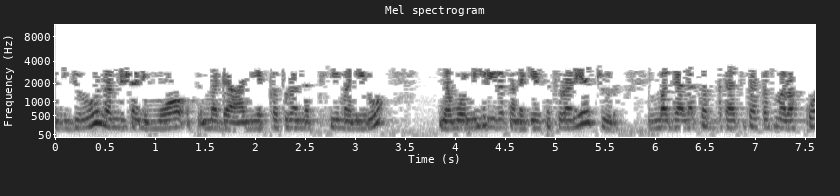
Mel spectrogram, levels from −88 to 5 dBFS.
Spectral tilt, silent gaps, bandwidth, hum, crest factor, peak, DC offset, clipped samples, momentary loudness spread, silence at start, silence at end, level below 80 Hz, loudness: -9.5 dB/octave; none; 3.6 kHz; none; 16 dB; -2 dBFS; under 0.1%; under 0.1%; 8 LU; 0 s; 0 s; -64 dBFS; -19 LUFS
